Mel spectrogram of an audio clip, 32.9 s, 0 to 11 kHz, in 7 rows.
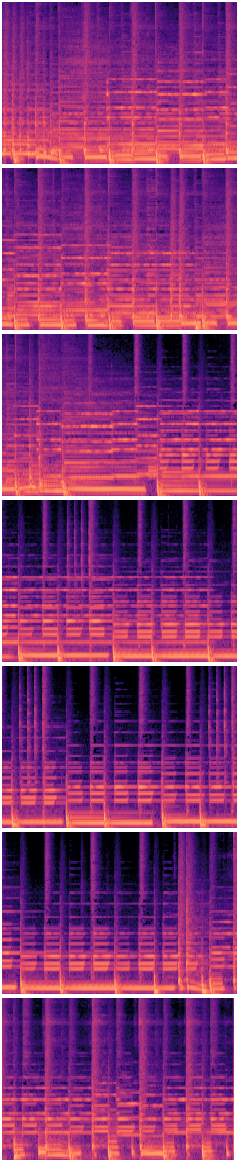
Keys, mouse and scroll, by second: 0.0-9.7 drag, 0.2-0.8 scroll up 2, 0.8-2.6 scroll down 2, 3.0-3.7 scroll up 2, 7.6 g, 9.7 ctrl+a, 10.7 scroll down 1, 12.3-16.0 drag, 16.0 g, 21.6 h, 26.2-27.3 drag, 27.0 g, 27.3 right click, 28.1 alt+d, 30.5 alt+a, 31.1 click, 31.7 h.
